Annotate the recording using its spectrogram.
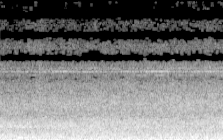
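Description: Steady, even rushing noise, a little loud, from the mall's ceiling air ducts blowing as the Ferris wheel car passes close beside them.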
